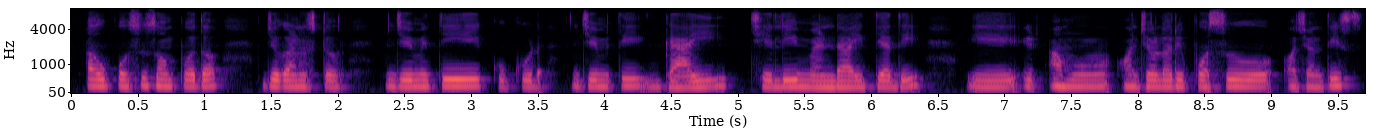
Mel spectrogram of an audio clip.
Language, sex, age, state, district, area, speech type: Odia, female, 18-30, Odisha, Kalahandi, rural, spontaneous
